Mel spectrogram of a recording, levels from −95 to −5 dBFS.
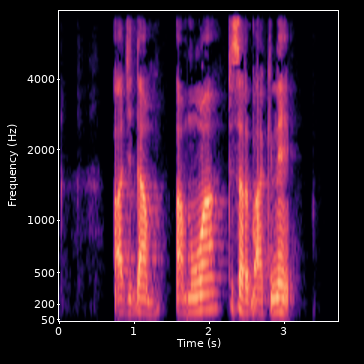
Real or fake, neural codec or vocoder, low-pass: real; none; 7.2 kHz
